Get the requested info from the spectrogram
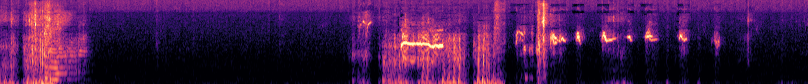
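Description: Two loud, rough bursts of noise close to the microphone as a small bird arrives at its ground nest, followed by a quick run of about seven short, high chirps that fade out.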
